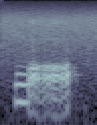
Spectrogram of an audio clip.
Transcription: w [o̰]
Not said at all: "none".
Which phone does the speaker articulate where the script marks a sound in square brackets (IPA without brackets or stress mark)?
ɔ̰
